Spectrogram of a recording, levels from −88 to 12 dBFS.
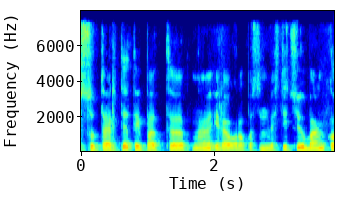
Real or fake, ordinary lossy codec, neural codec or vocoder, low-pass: real; AAC, 48 kbps; none; 7.2 kHz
